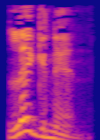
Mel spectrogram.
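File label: "lignin", English, British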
